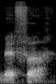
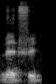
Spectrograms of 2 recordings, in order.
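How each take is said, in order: First: The ending is reduced to a short 'fa'. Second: The ending is said fully with r and d. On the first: This is how locals say it. "You say Medfa" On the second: This is not how locals say it. "if you're from here, you don't call it Medford"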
